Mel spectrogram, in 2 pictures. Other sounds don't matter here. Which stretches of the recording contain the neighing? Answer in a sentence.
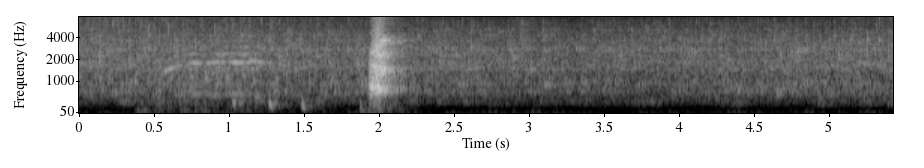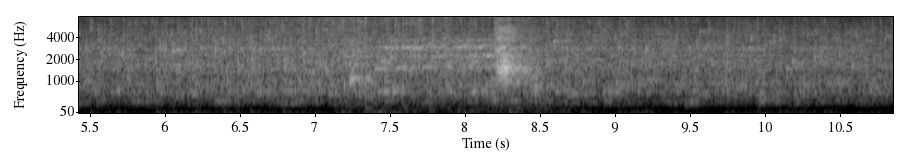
The neighing can be heard from 0.3 to 1.4 s and from 7.2 to 8.6 s.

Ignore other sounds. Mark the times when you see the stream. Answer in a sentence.
The stream can be heard from 0.0 to 10.8 s.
